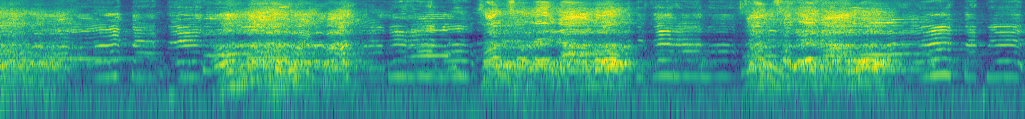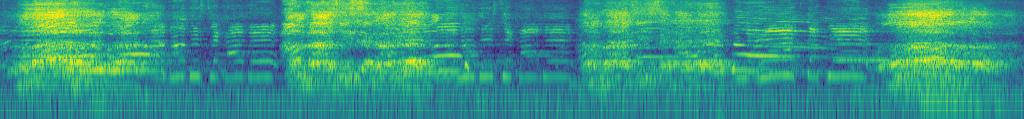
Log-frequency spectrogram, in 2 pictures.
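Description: A crowd at an Islamic religious sermon (waz) in Bangladesh chants slogans in loud, rhythmic bursts that rise and fall repeatedly, with short pauses between shouted phrases and voices overlapping throughout.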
